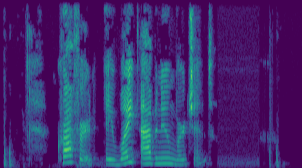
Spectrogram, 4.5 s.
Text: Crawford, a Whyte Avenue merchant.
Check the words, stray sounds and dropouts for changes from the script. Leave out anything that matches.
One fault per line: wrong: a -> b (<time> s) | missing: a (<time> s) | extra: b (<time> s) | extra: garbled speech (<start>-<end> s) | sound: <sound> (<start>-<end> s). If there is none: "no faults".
no faults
